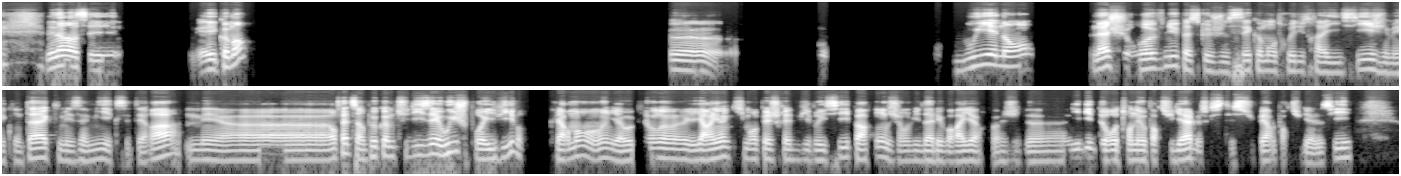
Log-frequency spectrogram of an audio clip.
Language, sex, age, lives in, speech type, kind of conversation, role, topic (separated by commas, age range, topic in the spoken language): French, male, 25-29, France, conversation, unstructured, none, Qu’est-ce qui te plaît le plus dans ta ville ou ton quartier ?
